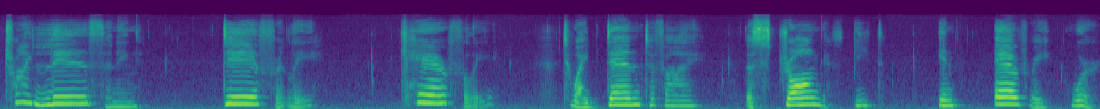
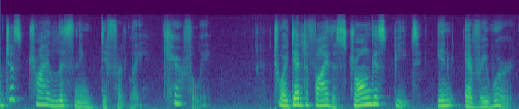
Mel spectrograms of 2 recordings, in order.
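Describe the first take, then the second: First: It is said slowly with exaggerated stressed syllables. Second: It is said at normal speed, plain stress.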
